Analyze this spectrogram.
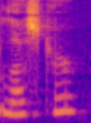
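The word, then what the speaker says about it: Leicester: button box and then it's Lester you know pronounce it Lester yes but it's like l i CS so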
